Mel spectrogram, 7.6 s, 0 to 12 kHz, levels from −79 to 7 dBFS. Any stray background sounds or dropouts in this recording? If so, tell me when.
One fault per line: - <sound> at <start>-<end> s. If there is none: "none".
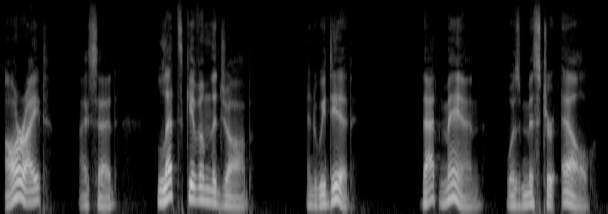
none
